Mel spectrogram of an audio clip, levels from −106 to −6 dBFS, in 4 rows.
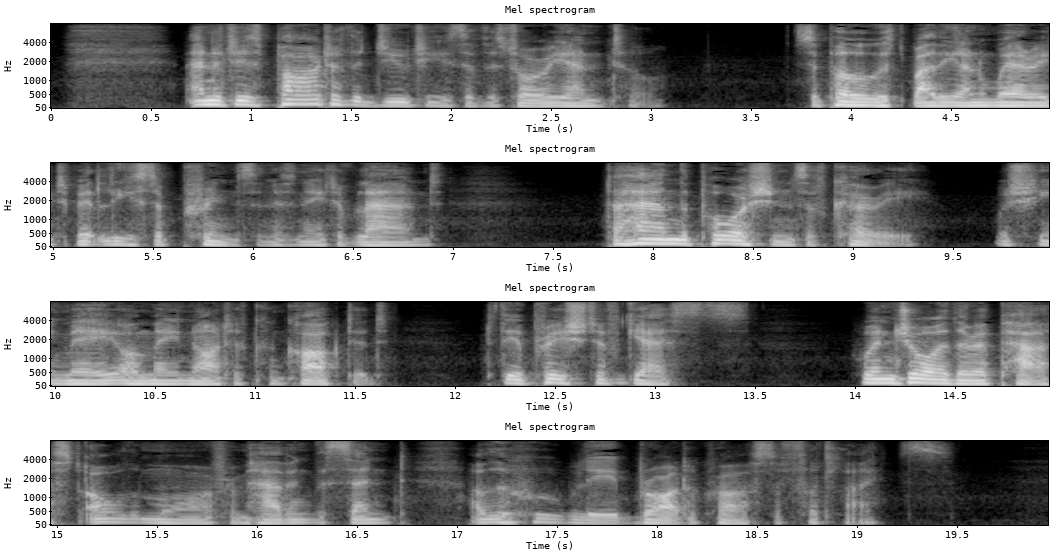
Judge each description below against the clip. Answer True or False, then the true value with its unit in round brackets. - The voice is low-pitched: True (105 Hz)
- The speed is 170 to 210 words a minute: True (180 wpm)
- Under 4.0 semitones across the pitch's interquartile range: True (3.3 semitones)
